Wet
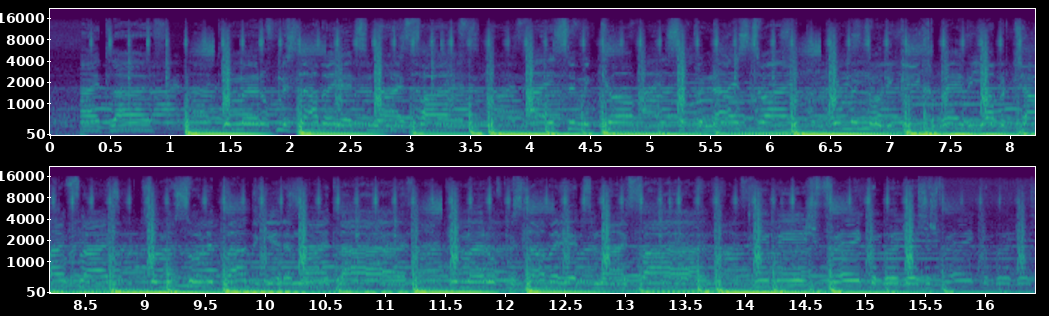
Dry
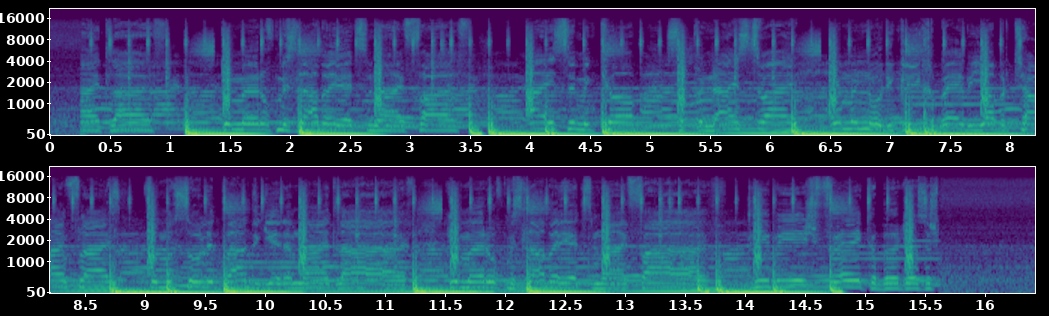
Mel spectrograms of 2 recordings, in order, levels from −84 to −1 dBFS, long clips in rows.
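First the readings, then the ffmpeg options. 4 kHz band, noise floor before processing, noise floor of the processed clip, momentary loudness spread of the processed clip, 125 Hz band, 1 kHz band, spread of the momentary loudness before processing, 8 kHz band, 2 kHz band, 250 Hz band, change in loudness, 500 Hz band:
+0.5 dB, -49 dBFS, -39 dBFS, 5 LU, -1.5 dB, +0.5 dB, 7 LU, +0.5 dB, +0.5 dB, -3.0 dB, -0.5 dB, 0.0 dB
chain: -filter_complex "[0:a]equalizer=f=170:w=1.6:g=-9,asplit=2[a][b];[b]aecho=0:1:934|1868|2802|3736:0.398|0.135|0.046|0.0156[c];[a][c]amix=inputs=2:normalize=0"

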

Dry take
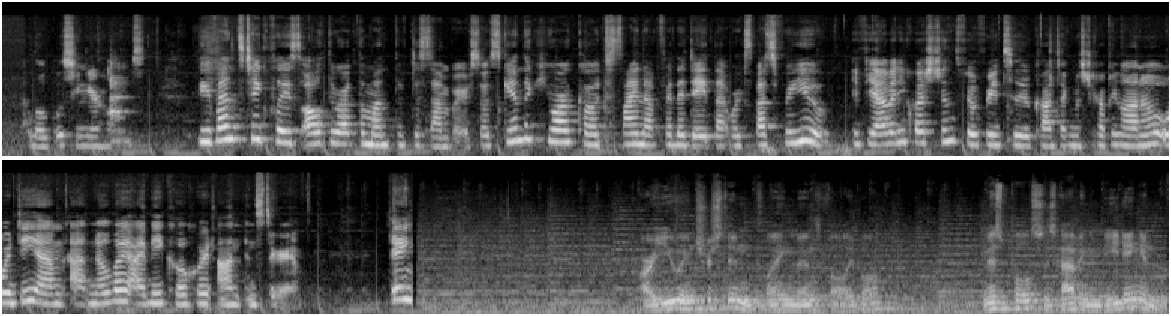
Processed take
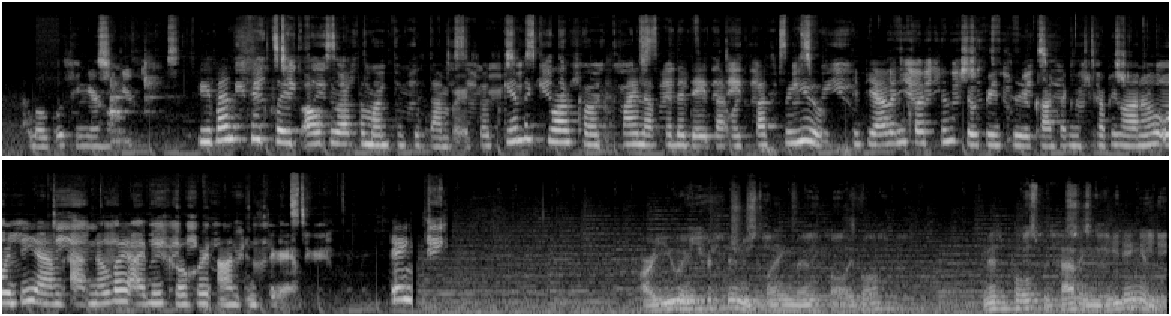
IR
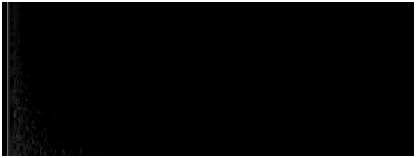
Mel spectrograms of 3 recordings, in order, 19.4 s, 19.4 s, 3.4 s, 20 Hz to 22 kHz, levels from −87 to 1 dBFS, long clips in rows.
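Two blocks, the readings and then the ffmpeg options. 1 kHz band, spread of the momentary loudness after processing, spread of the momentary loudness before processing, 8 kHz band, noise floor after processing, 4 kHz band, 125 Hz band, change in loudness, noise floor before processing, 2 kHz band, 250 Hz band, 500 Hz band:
-7.5 dB, 19 LU, 20 LU, -7.5 dB, -52 dBFS, -9.5 dB, -7.5 dB, -8.0 dB, -46 dBFS, -9.0 dB, -7.5 dB, -7.5 dB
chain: -filter_complex "[0:a]acrossover=split=2600[a][b];[b]adelay=290[c];[a][c]amix=inputs=2:normalize=0,volume=-7.5dB"

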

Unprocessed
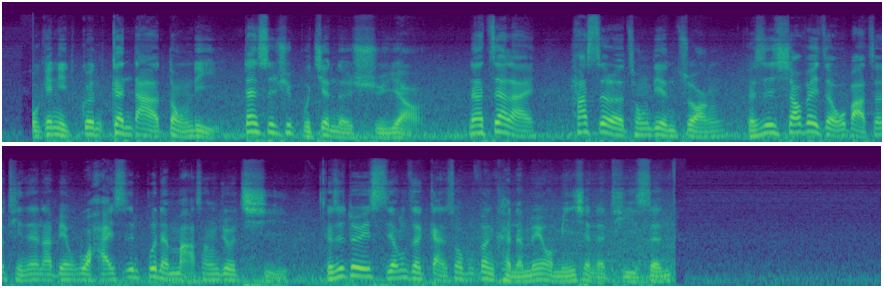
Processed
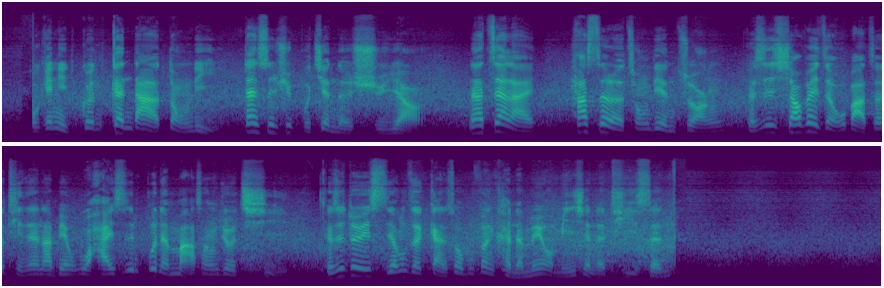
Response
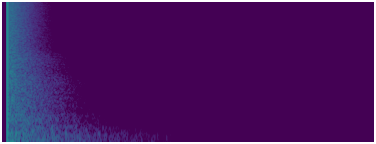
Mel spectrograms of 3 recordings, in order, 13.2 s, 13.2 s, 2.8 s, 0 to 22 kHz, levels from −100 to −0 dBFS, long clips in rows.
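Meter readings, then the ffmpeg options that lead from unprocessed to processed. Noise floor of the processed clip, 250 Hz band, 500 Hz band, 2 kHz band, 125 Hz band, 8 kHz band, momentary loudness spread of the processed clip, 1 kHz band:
-69 dBFS, under -40 dB, -30.5 dB, -5.0 dB, under -40 dB, -6.0 dB, 9 LU, -10.5 dB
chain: -filter_complex "[0:a]highpass=f=1.1k:w=0.5412,highpass=f=1.1k:w=1.3066,acrossover=split=1500[a][b];[a]aeval=exprs='val(0)*(1-0.5/2+0.5/2*cos(2*PI*2*n/s))':c=same[c];[b]aeval=exprs='val(0)*(1-0.5/2-0.5/2*cos(2*PI*2*n/s))':c=same[d];[c][d]amix=inputs=2:normalize=0,volume=-2.5dB"

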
